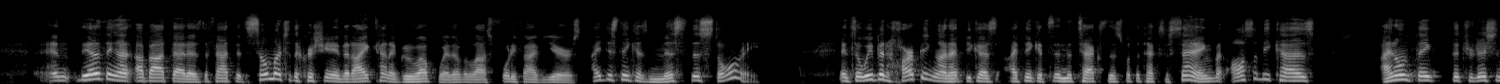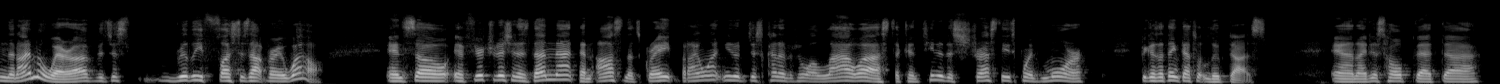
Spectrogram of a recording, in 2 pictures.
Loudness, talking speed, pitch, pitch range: -26 LUFS, 235 wpm, 160 Hz, 140-185 Hz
